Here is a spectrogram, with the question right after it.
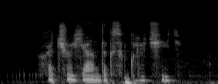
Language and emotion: Russian, neutral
